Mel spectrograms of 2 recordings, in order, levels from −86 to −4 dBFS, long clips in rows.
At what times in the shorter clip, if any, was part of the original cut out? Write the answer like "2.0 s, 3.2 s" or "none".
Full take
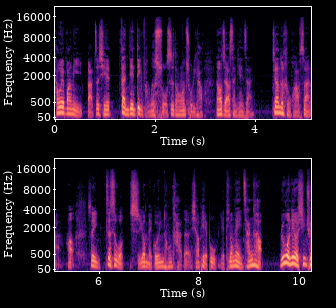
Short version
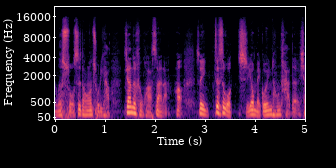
1.3 s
